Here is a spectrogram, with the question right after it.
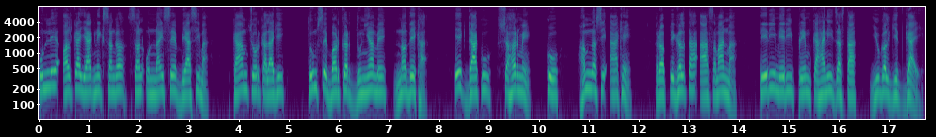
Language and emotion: Nepali, neutral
